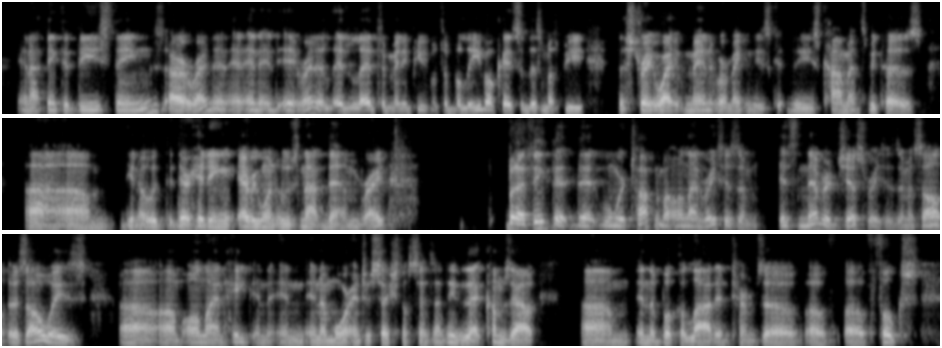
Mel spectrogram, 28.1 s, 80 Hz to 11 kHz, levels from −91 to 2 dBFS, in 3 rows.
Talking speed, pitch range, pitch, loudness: 200 wpm, 85-105 Hz, 95 Hz, -28 LUFS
